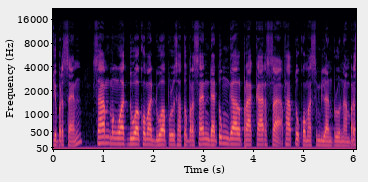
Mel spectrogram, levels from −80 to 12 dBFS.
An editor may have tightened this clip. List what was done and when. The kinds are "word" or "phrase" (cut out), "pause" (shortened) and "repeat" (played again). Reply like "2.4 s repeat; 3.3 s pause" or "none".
1.1 s phrase; 3.3 s word; 4.6 s word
